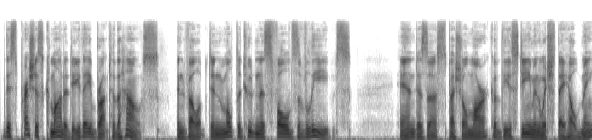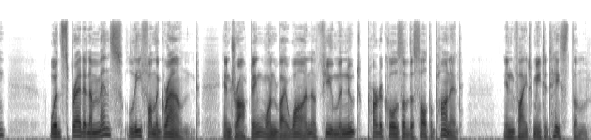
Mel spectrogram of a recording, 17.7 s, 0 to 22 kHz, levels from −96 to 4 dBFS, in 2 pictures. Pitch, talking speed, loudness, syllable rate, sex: 100 Hz, 185 wpm, -20 LUFS, 5.5 syllables/s, male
